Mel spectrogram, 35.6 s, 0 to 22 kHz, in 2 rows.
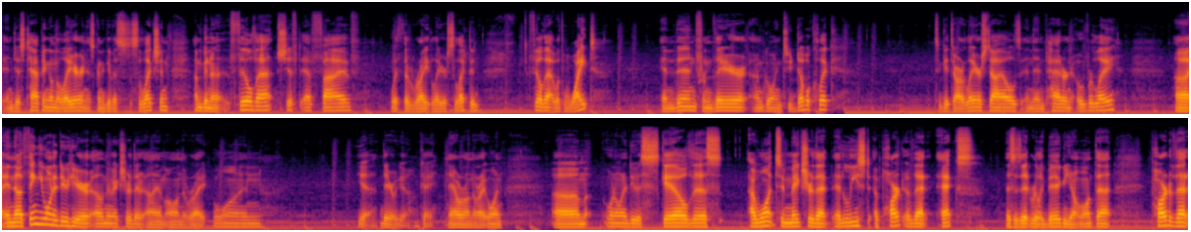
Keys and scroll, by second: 4.0 shift+F5, 6.7 shift+F5.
